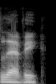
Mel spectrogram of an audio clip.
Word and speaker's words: Levi: Levy. I know it's spelled like Levi, but it's Levy.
